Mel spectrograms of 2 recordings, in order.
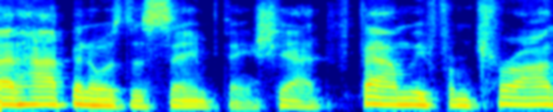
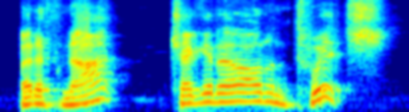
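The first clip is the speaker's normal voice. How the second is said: loud, higher-pitched shout-out; announcer-like plug; 7 semitones higher, 10 dB louder than usual. Real, not acted. Host sending viewers to his stream, loud plug. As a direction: belt out the plug to the audience.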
